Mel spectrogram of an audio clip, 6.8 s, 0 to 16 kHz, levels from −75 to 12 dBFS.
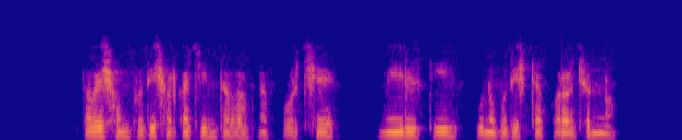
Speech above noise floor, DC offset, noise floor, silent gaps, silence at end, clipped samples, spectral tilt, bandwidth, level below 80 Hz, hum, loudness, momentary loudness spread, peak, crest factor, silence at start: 66 dB; under 0.1%; -87 dBFS; none; 0.7 s; under 0.1%; -9 dB/octave; 5.6 kHz; -60 dBFS; none; -21 LUFS; 11 LU; -2 dBFS; 20 dB; 0.85 s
